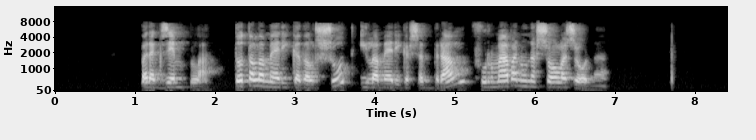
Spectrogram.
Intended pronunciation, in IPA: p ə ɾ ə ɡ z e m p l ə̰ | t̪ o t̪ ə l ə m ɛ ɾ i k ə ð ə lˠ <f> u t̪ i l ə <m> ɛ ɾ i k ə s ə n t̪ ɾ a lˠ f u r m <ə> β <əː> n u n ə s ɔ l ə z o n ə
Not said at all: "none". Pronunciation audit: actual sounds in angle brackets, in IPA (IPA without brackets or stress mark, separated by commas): s, m, a, ə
